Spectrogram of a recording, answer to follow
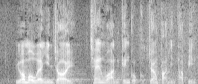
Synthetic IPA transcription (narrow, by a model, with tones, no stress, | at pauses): jy˨˩kɔː˨˥mo˨˧wkɛː˧jiː˨nt͡ʃɔː˨jt͡sʰɛː˨˥ŋwa̰ː˨˩nkɪ˨˥ŋkʊ˨kːʊ˨k̚t͡ʃœː˨˥ŋfa̰ː˧t̚jḭː˨˩nt̪a̰ː˧pːiː˨˧n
